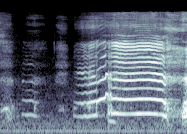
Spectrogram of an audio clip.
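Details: Infant fussing shortly after eating oatmeal, with short whimpers building into a sustained, high, wailing cry; a parent suspects the cry is somewhat fake; ordinary fussing cry.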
